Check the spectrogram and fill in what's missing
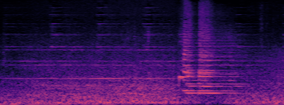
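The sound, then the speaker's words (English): A train rumbles steadily in a small rail yard near the port in Oakland, California, by tracks under a freeway overpass, its low mechanical drone filling the scene before two loud horn blasts sound near the end. “Mike Brody is standing next to the train tracks near the port in Oakland, California.”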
